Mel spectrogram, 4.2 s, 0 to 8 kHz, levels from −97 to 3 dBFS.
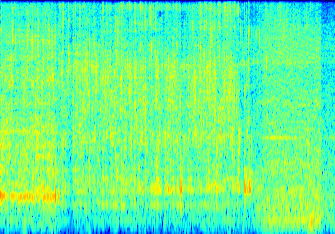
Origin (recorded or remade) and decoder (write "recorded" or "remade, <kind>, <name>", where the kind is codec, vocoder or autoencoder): recorded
